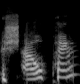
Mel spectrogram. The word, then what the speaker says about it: Xiaopeng: Xiaopeng? Xiaopeng, yes. You pronounce it?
